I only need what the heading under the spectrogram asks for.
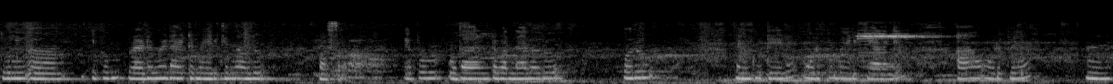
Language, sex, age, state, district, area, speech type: Malayalam, female, 18-30, Kerala, Idukki, rural, spontaneous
